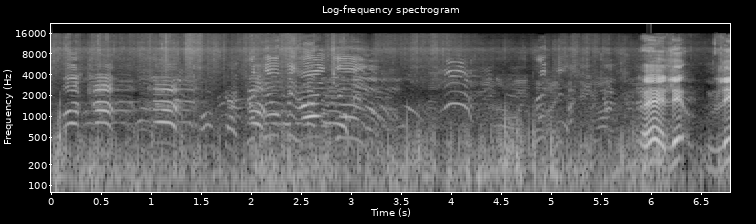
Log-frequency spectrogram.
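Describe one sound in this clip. Children shout and call out to each other outdoors, some close and some farther off.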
